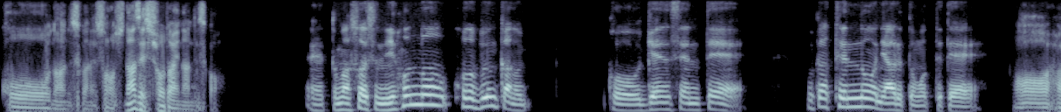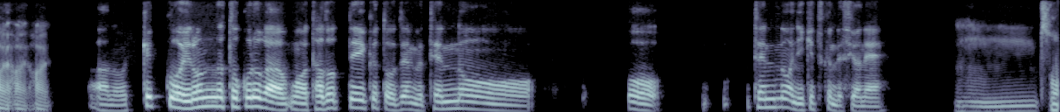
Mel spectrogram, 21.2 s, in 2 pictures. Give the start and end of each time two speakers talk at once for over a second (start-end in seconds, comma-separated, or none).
none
